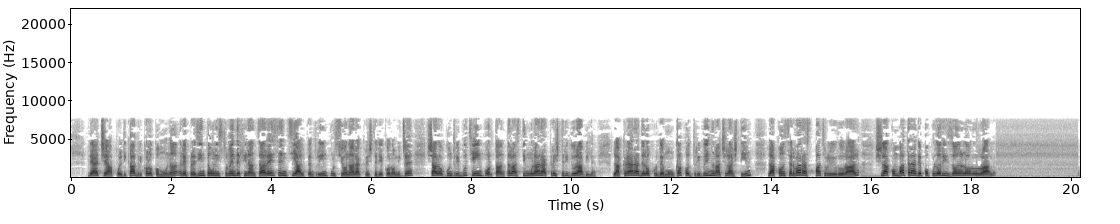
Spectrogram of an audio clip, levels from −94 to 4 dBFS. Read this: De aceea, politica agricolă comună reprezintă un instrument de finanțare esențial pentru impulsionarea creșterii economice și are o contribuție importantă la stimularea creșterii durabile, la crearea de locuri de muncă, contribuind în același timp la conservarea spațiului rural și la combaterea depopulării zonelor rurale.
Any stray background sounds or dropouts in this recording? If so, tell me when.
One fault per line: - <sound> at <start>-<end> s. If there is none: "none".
none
